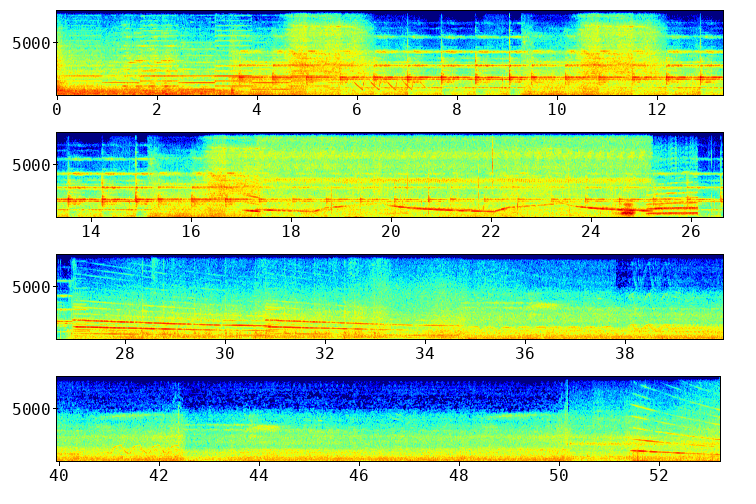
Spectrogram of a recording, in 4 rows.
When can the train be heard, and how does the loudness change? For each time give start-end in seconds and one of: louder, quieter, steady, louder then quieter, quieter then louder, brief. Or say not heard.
0.0-53.1 quieter.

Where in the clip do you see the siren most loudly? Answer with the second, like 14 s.
25 s.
